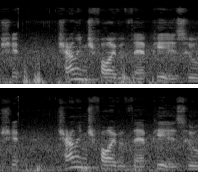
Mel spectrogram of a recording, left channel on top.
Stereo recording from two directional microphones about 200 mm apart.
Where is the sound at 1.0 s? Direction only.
15° left (ahead or behind).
